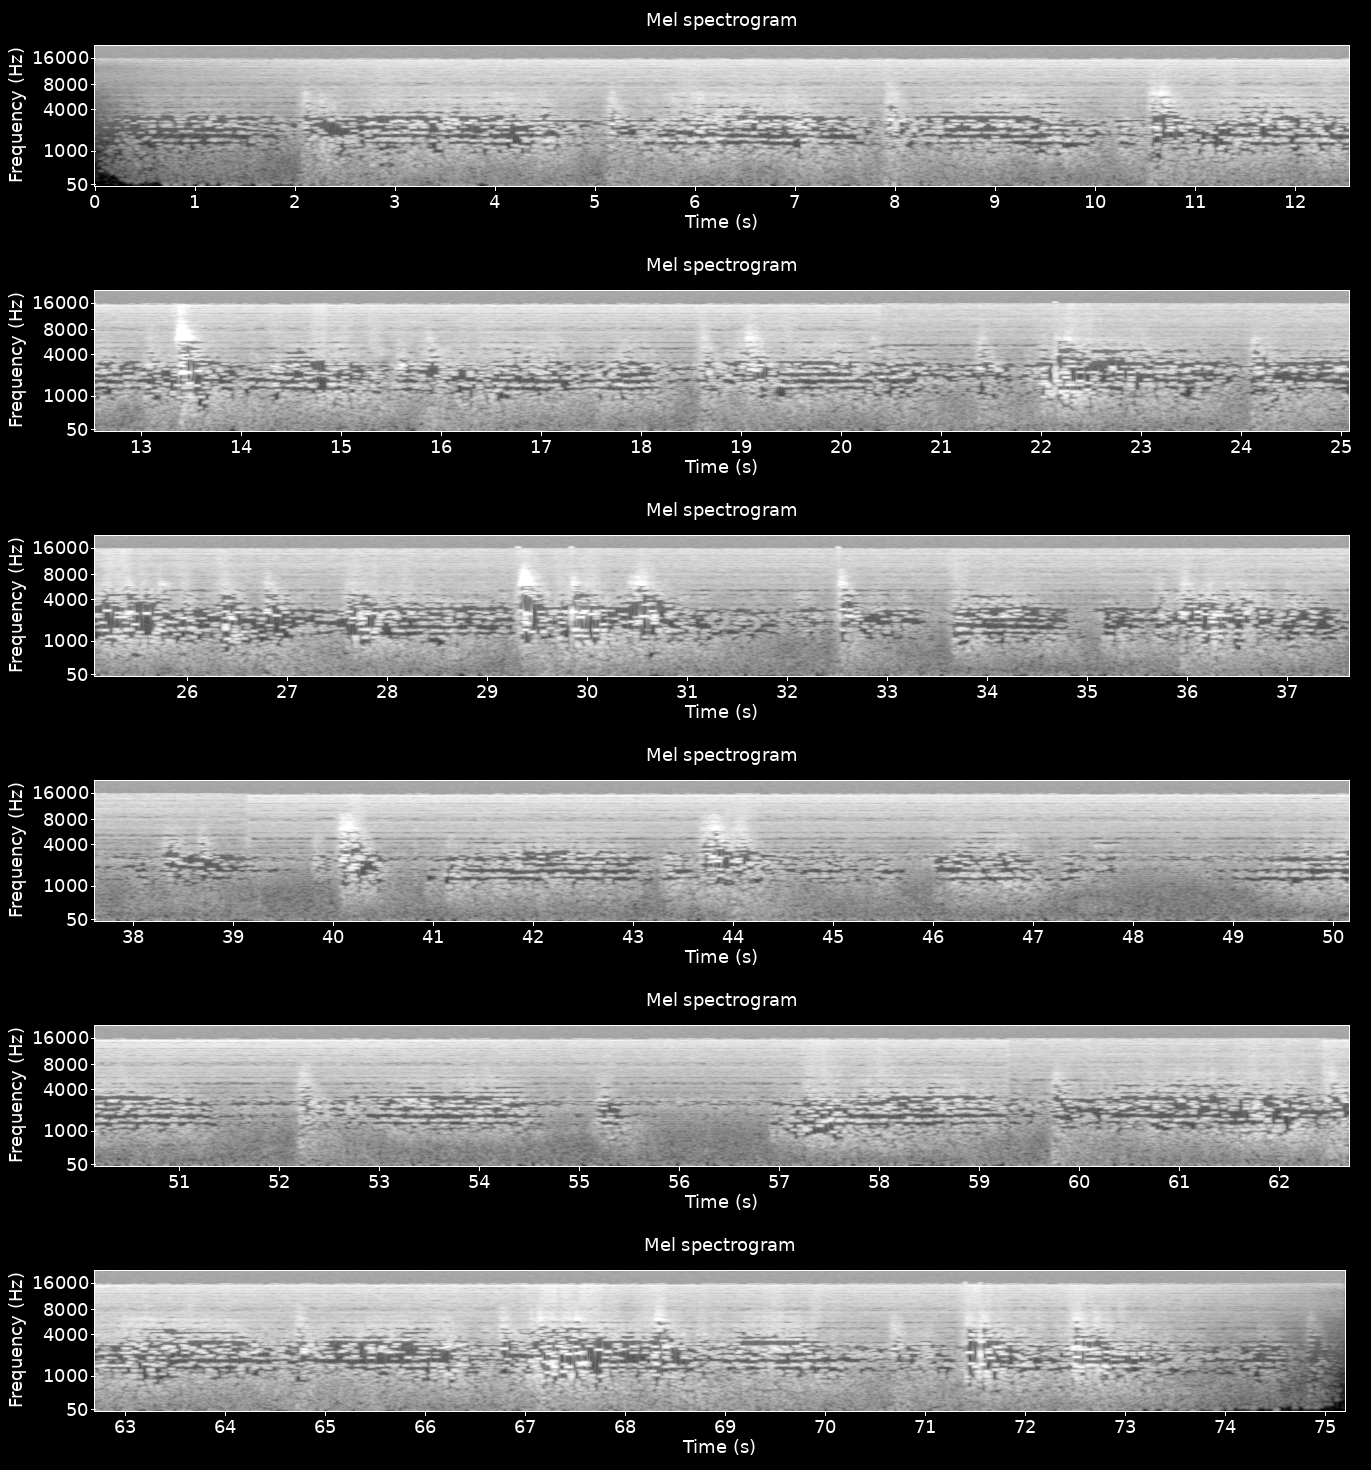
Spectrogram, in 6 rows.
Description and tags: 100 year old Windmill Waterpump
Sound of a 100 year old wind powered water-pump recorded using a homemade contact microphone handheld onto the steel frame of a 35ft high windmill. Edirol R-09HR
contact-mic, vintage, noise, metal, ambience, atmosphere, water-pump, rhythmic, soundscape, metallic, ambient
